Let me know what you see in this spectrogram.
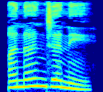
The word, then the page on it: ಅನಂಜನ: anañjana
